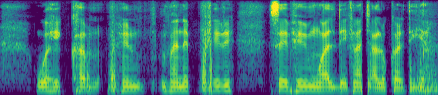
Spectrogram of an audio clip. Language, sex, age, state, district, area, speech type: Hindi, male, 18-30, Uttar Pradesh, Jaunpur, rural, spontaneous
